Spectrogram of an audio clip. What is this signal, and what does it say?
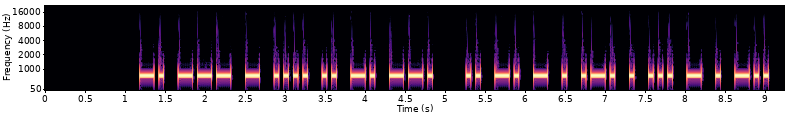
Morse code, heard as a keyed tone, about 21 wpm, 700 Hz. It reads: NOTHING INTERESTED
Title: Sentences from Top 1000 Words - Review Part 6 - 20wpm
